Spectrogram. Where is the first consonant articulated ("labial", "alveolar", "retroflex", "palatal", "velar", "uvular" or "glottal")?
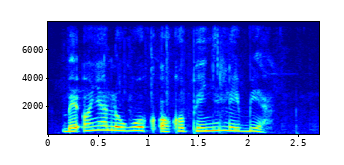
labial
